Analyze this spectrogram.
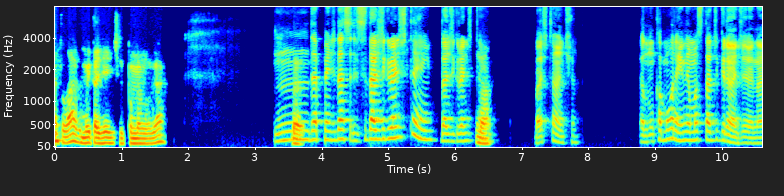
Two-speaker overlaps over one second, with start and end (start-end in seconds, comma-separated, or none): none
